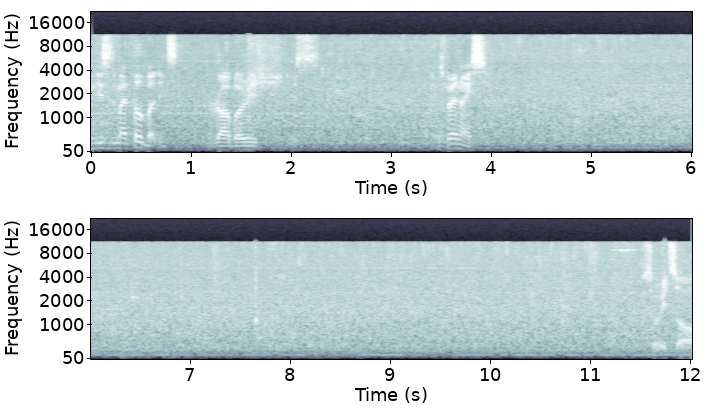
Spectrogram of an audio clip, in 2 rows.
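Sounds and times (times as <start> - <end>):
water rushing through aquarium equipment: 0.0 - 12.0.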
